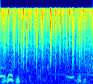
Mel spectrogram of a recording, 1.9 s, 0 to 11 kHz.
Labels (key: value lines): label: biophony, cascading saw
recorder: SoundTrap 600 or HydroMoth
